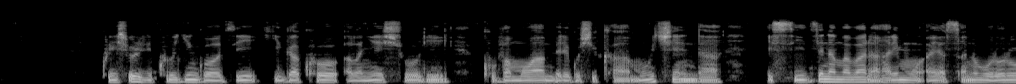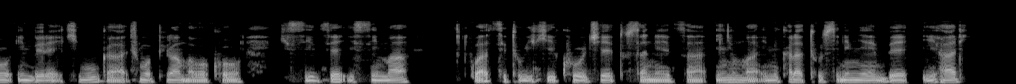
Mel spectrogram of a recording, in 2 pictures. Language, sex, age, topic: Rundi, male, 25-35, education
